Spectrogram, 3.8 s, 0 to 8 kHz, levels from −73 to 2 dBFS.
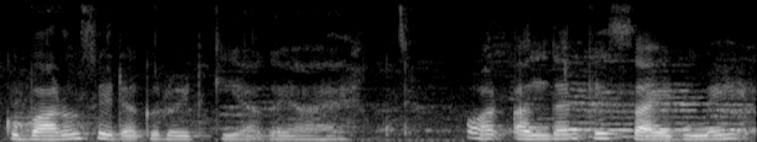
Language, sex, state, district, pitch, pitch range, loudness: Hindi, female, Bihar, West Champaran, 210 Hz, 195-235 Hz, -19 LUFS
